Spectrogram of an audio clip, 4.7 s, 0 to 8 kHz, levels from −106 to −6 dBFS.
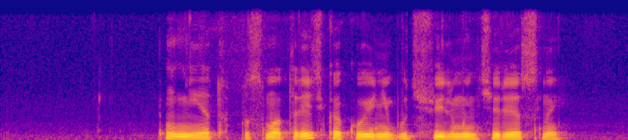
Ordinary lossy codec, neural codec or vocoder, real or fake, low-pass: none; vocoder, 44.1 kHz, 80 mel bands, Vocos; fake; 7.2 kHz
